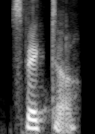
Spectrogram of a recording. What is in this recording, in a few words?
"spectre", Indian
